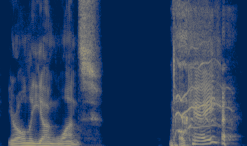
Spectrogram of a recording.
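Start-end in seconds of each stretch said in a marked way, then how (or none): 0.2-1.6 mock dead serious, grave, weighty tone. Retelling another person's remark, the speaker imitates a serious tone. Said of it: "he looks at me really serious".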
